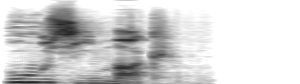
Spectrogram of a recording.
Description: Lautsprecher gúsimak [Èguùsimak] das Medikament (etwas, das heilt)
